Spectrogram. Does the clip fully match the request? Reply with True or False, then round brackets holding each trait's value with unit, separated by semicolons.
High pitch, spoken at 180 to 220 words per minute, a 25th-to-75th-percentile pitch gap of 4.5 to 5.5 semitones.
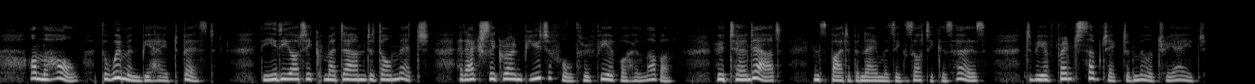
True (210 Hz; 205 wpm; 5.0 semitones)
